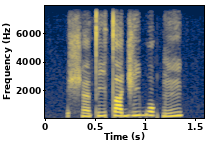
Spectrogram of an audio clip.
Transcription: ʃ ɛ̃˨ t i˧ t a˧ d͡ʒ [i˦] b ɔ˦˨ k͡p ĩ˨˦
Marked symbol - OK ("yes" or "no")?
yes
